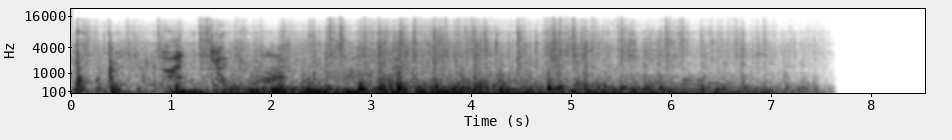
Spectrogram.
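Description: Wind buffeting the camera's microphone in a loud, uneven low rumble, opening with a sharp knock and fading out near the end.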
